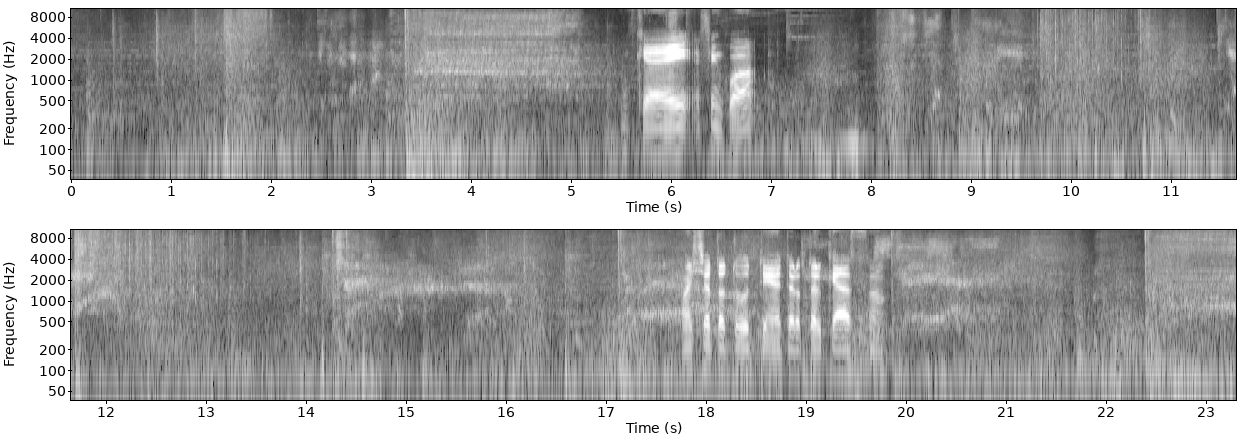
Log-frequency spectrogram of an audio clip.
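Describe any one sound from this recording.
Fiery magic blasts whoosh and crackle.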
